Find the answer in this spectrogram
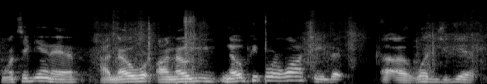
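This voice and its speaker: A middle-aged man hosting a casual live video at home, playful and teasing with a child, often dropping to a soft hushed voice. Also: medium pitch, normal speed, a little hiss or hum.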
